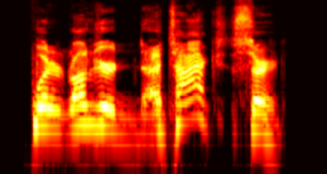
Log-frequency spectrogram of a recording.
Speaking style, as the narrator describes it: the former greenhouse worker stammered

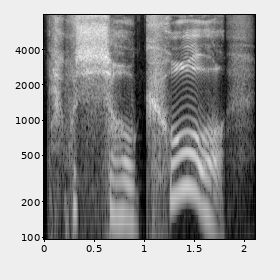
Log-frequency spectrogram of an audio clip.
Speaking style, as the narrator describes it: she breathed

